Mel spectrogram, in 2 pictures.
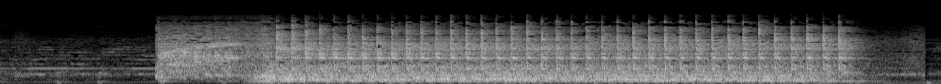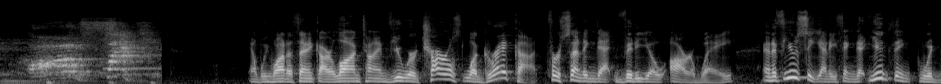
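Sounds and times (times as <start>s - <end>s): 
harsh metallic knocking and clatter from truck engine: 1.6s - 9.3s
truck engine under repair roaring: 1.6s - 9.4s
speech: 12.0s - 18.8s.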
